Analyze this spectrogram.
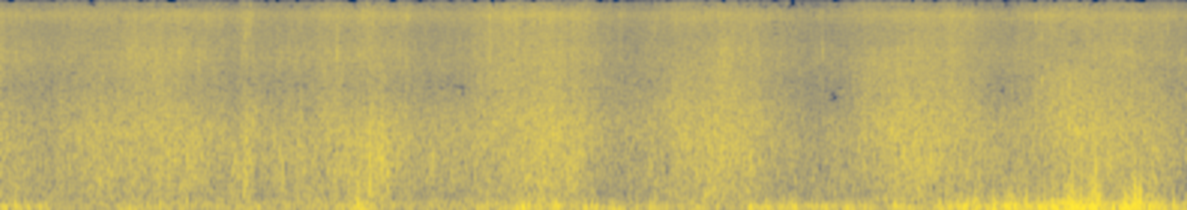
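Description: Small waves lapping on a sandy beach, washing in every second or two, with wind buffeting the microphone as a low rumble that grows stronger near the end.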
